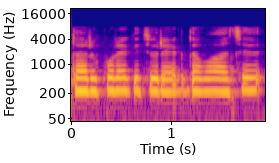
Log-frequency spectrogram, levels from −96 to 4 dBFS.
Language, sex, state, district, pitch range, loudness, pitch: Bengali, female, Assam, Hailakandi, 225-235 Hz, -15 LUFS, 230 Hz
